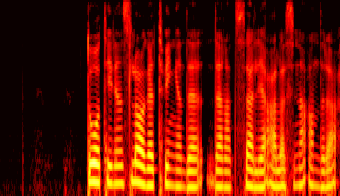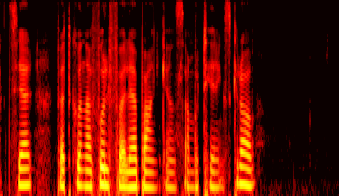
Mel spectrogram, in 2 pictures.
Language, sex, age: Swedish, female, 24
